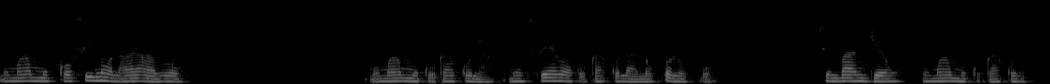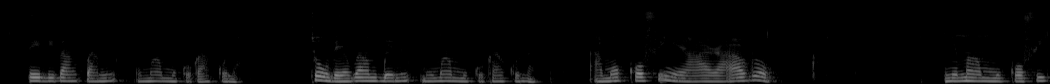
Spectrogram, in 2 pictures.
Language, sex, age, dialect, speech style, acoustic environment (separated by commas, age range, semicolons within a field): Yoruba, female, 35-44, Nigeria - Lagos Yoruba, happy; relaxed; excited; focused, silence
